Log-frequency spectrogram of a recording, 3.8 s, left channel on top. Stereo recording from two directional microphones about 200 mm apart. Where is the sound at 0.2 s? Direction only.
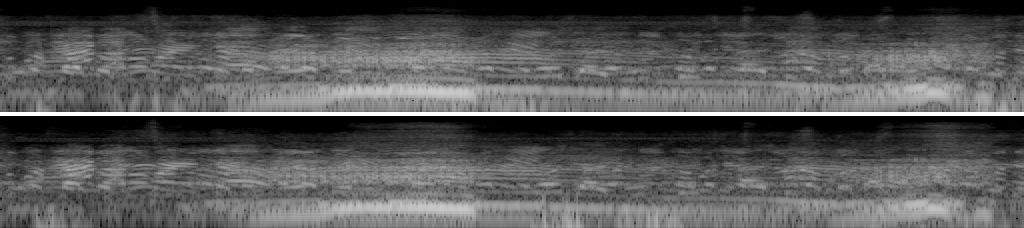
15° left (ahead or behind).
